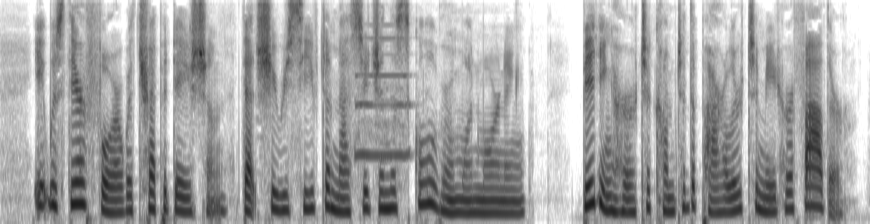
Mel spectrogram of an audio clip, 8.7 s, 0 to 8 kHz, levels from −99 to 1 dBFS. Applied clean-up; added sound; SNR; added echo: none; Wind instrument, woodwind instrument; 17 dB; none.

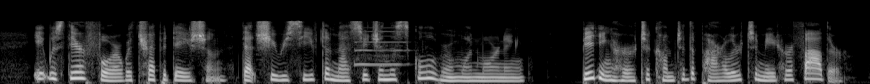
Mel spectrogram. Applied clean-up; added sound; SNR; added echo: neural mask model RNNoise.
